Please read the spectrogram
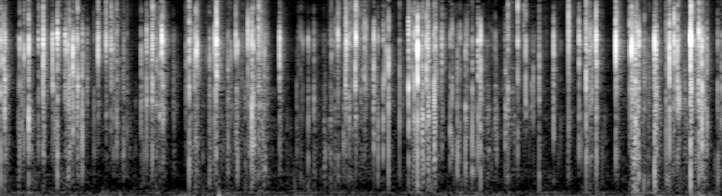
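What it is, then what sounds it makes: Plastic drink bottle. A clear, hollow plastic Gatorade bottle with a little blue liquid inside is squeezed and tapped with fingertips and nails. It gives a dense stream of bright, dry crinkling and crackling with almost no low end. Each snap dies away instantly.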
